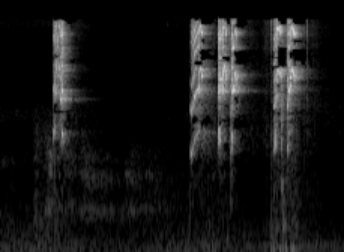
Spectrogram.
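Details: Rosy-faced lovebirds, young birds with parents incubating: one shrill chirp, then a quick run of three harsh chirps and a closing double chirp, all high and bright over a faint low background.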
